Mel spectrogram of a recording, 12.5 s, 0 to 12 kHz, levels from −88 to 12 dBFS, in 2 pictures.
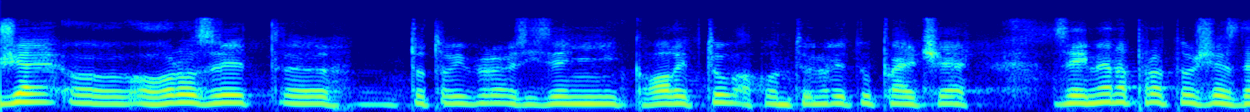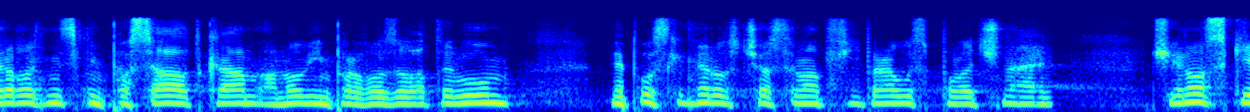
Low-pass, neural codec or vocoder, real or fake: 7.2 kHz; codec, 16 kHz, 0.8 kbps, ZipCodec; fake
